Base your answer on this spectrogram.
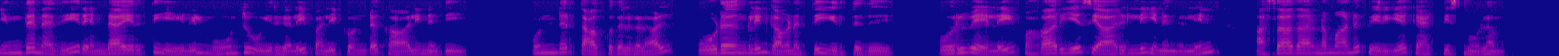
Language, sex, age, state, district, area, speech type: Tamil, female, 45-60, Tamil Nadu, Erode, rural, read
